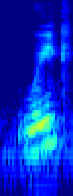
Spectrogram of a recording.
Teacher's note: week goes up and drops down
